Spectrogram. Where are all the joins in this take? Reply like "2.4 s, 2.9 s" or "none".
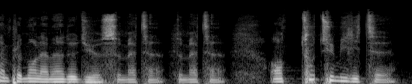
1.8 s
